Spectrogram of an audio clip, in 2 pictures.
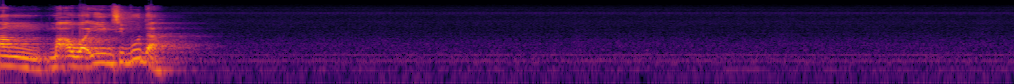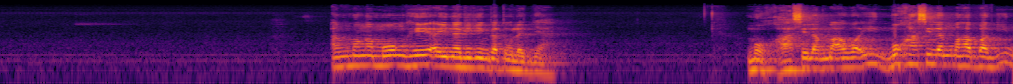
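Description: An elderly man speaks with animation through a microphone, pausing between phrases.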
